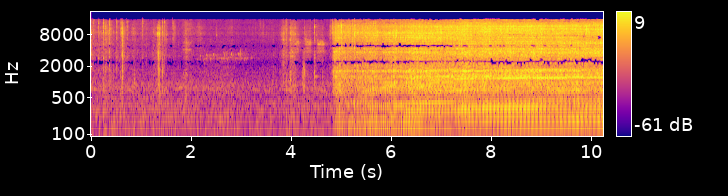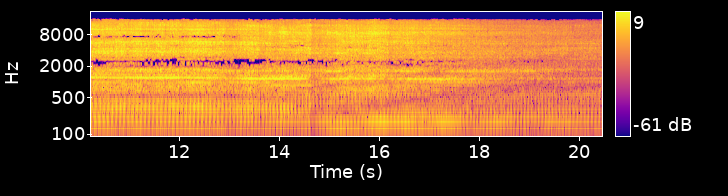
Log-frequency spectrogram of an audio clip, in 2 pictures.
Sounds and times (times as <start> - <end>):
Vehicle: 0.0 - 20.4.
